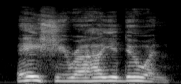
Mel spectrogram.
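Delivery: gruff, rough Brooklyn accent, working-guy voice. Describing how a cartoon unicorn talks to She-Ra, gruff Brooklyn plumber voice. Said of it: "talks like a gruff, like, Brooklynite plumber".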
